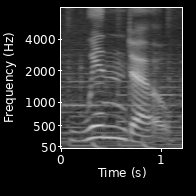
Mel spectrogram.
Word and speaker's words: window: Most two syllable nouns have stress on the first syllable. Nouns? You mean like people, places, and things? Exactly. Listen to these words. Table. Table. Window.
